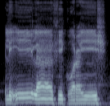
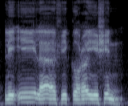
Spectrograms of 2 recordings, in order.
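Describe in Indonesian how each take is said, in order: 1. Kata terakhir diakhiri tanpa bunyi n. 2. Kata terakhir diakhiri dengan bunyi n tambahan. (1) "maka cara membacanya seperti ini"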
